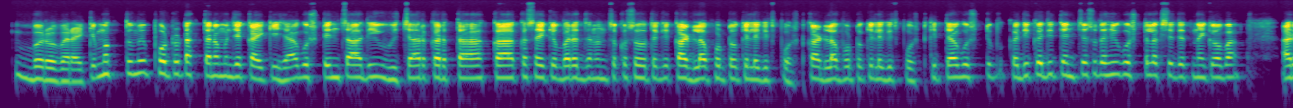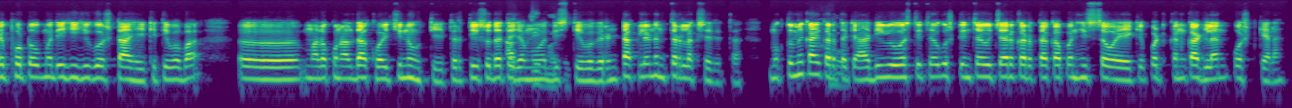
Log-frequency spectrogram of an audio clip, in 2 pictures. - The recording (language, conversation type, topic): Marathi, podcast, कुटुंबातील फोटो शेअर करताना तुम्ही कोणते धोरण पाळता?
- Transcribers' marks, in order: in English: "पोस्ट"; in English: "पोस्ट"; in English: "पोस्ट"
